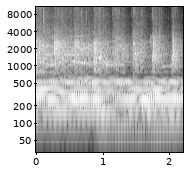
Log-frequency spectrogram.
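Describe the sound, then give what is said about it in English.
An audience at a Mercy Culture Waco church service, held in a tent, claps steadily, the applause rising and falling in a loose rhythm over a sustained, humming keyboard chord playing underneath. “Yeah, you can clap.”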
